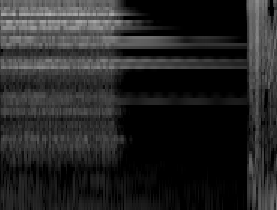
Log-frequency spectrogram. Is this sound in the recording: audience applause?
no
